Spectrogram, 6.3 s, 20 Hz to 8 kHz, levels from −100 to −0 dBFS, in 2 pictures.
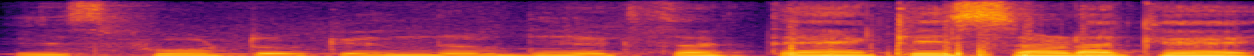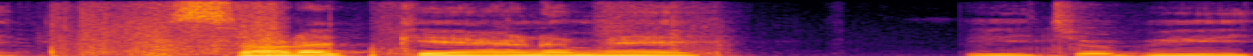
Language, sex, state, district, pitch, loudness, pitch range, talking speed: Hindi, male, Bihar, Kishanganj, 185 Hz, -18 LUFS, 175-200 Hz, 160 wpm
